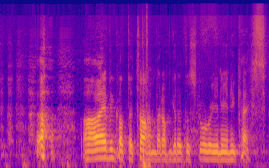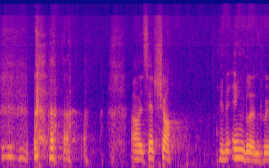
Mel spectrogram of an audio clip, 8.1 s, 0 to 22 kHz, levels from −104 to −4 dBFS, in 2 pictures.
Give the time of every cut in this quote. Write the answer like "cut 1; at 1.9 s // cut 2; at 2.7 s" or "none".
cut 1; at 2.7 s // cut 2; at 6.3 s

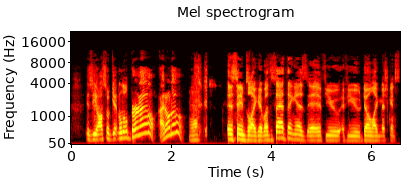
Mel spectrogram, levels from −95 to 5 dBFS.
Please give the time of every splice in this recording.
cut 1; at 2.3 s

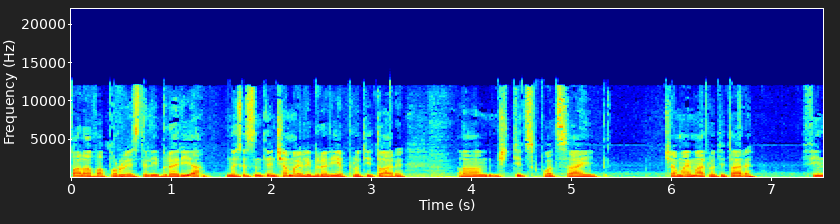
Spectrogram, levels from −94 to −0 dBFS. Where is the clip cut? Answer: cut 1; at 1.7 s // cut 2; at 2.2 s // cut 3; at 4.7 s // cut 4; at 6.3 s

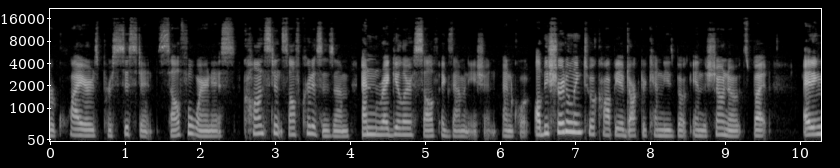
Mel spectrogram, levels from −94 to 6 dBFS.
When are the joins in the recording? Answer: cut 1; at 2.5 s // cut 2; at 4.1 s // cut 3; at 6.4 s

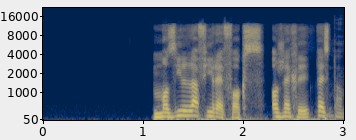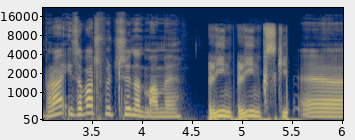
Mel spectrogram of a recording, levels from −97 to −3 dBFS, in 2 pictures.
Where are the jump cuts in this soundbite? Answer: cut 1; at 4.0 s

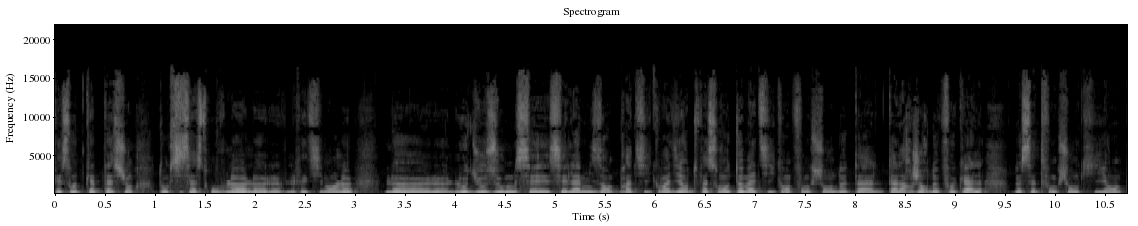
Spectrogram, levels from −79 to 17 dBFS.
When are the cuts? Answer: none

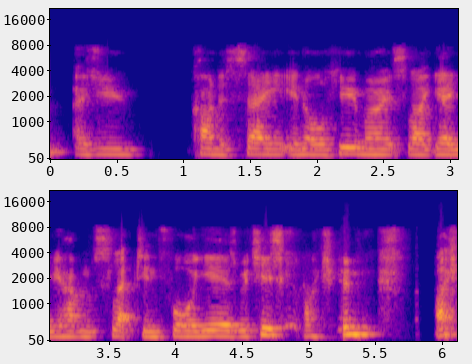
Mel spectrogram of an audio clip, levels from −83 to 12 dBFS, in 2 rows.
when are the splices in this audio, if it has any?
none

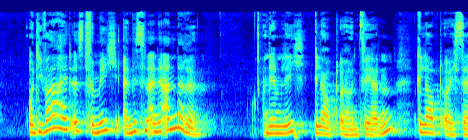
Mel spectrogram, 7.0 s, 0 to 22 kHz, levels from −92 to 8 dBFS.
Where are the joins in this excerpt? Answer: none

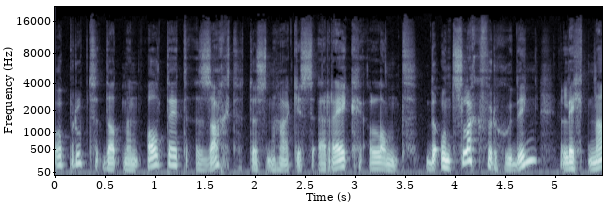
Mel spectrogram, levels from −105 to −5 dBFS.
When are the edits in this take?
cut 1; at 3.7 s

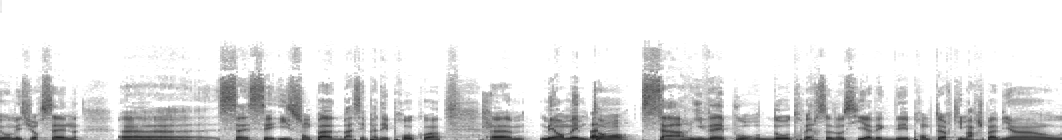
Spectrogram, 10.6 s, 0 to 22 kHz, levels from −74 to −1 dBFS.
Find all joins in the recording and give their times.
none

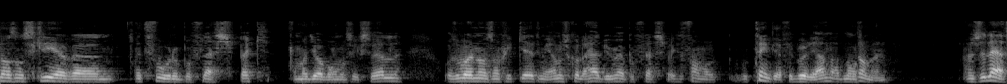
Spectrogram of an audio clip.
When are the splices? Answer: cut 1; at 6.8 s // cut 2; at 7.5 s // cut 3; at 7.9 s // cut 4; at 8.6 s

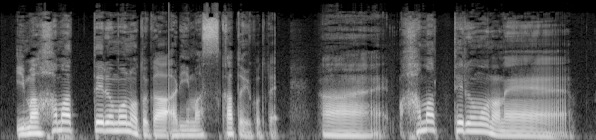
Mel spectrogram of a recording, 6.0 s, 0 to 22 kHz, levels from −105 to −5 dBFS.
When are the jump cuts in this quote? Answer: cut 1; at 2.9 s // cut 2; at 3.9 s // cut 3; at 4.5 s

